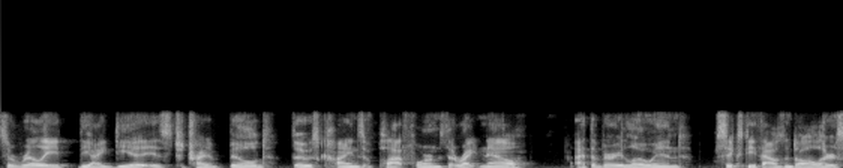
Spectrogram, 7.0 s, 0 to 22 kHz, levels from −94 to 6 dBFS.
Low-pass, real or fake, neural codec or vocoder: 7.2 kHz; real; none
